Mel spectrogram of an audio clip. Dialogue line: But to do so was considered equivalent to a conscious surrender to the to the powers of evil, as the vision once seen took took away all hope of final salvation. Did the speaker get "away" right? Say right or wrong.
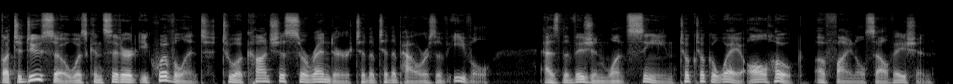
right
